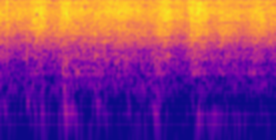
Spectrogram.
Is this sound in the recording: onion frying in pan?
yes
